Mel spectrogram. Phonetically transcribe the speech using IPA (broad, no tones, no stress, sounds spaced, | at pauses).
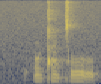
ʔ ɔ̃ ǃ ɛ̃ ǀ o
